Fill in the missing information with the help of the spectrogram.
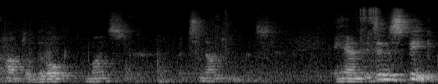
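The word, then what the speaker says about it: T'naci: you hiken you hear a story about a tanaki monster that's spelled t apostrophe n a c i tanaki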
